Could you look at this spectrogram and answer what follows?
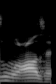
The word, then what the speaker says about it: معاذ: معاذ یا معاذ؟ – نہیں معاذ, اصل تلفظ معاذ ہے, میم پر پیش ہے.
